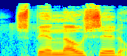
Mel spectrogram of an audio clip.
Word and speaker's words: spinosad: Spinosad, S-P-I-N-O-S-A-D, spinosad or spinosad, some people pronounce it.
